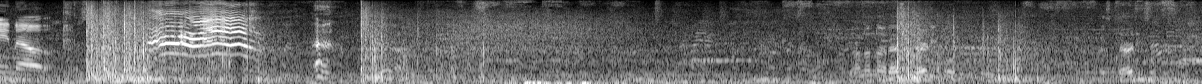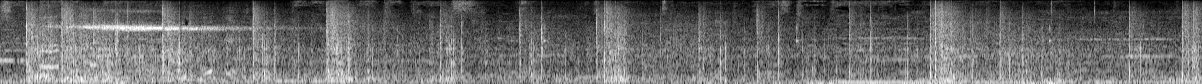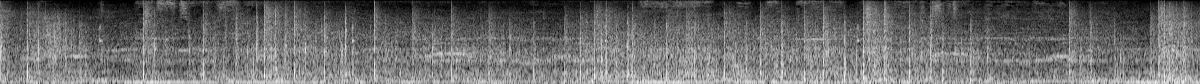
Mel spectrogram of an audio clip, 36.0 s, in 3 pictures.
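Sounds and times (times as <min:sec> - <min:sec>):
fireworks bangs: 0:00.0 - 0:36.0
music playing: 0:00.0 - 0:36.0.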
